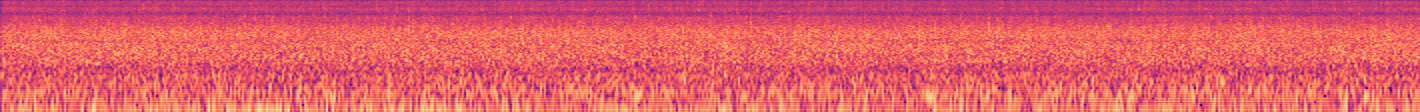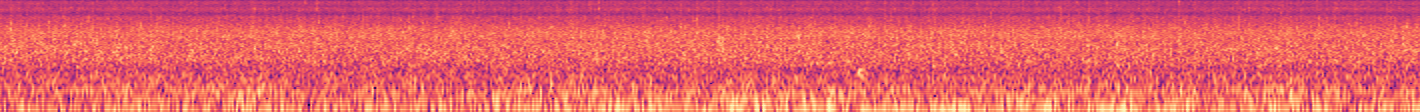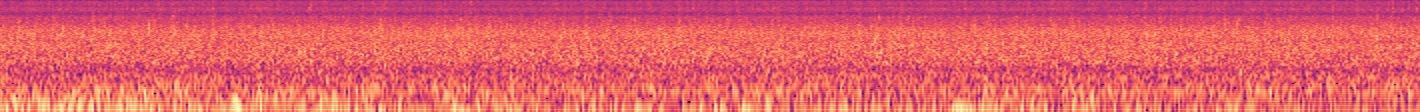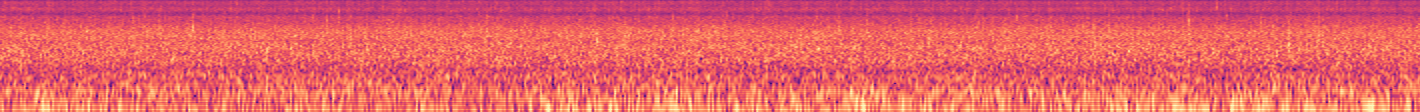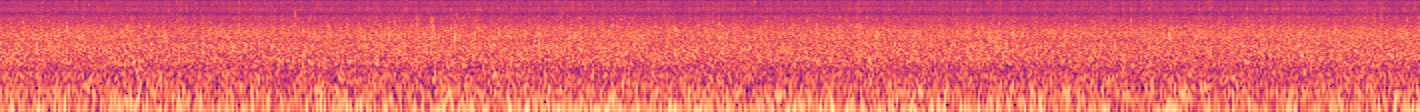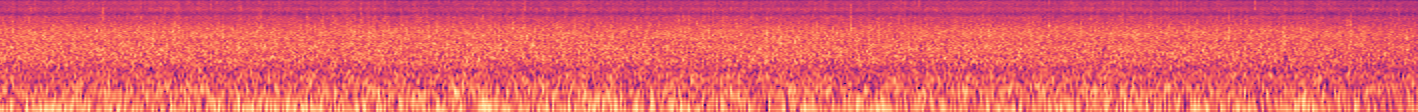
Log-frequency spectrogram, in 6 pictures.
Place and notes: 양재천, 장마철 비온 뒤 물이 불었을 때의 소리.
Yangjaecheon Stream, monsoon season. flowing water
